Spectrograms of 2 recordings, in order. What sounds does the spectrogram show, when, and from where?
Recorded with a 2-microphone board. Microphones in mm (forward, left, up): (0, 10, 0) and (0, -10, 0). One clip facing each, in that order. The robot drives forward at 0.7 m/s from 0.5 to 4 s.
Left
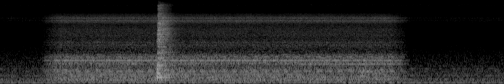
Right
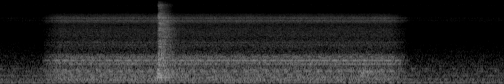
1.6 s a snare drum: 65° left (ahead or behind), 3 m
3.6 s a whoosh: 5° right (ahead or behind), 5 m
